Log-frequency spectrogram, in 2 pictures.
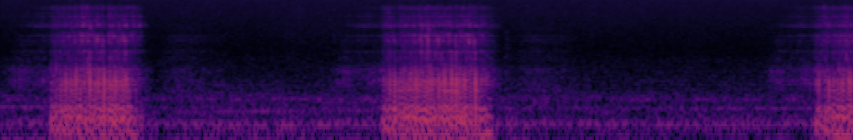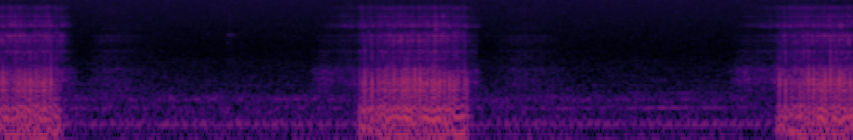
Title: Rhythmic snoring audio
